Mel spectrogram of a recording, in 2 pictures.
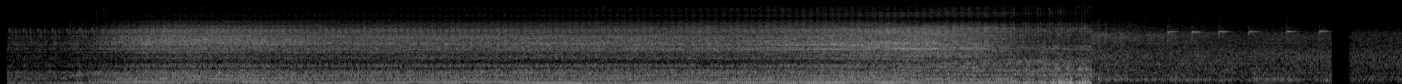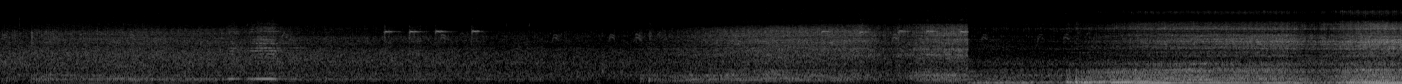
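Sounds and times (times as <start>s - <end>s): car engine running: 0.1s - 11.0s, 23.4s - 28.0s.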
